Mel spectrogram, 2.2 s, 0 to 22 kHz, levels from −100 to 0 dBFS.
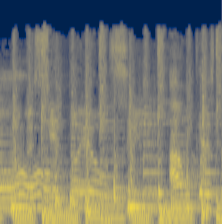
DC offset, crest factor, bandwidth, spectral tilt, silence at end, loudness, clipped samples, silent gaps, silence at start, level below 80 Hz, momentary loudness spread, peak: under 0.1%; 10 dB; 14.5 kHz; -5.5 dB/octave; 0 s; -18 LUFS; under 0.1%; none; 0 s; -28 dBFS; 2 LU; -6 dBFS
